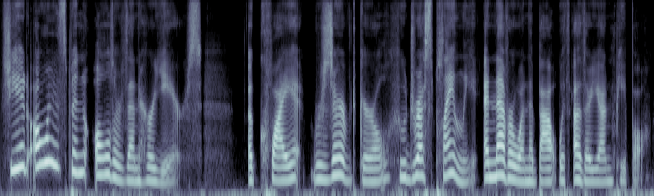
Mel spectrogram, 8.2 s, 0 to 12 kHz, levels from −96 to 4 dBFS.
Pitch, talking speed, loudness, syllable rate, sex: 230 Hz, 160 wpm, -20 LUFS, 4.6 syllables/s, female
